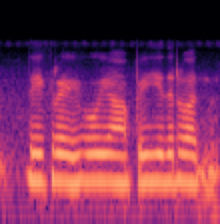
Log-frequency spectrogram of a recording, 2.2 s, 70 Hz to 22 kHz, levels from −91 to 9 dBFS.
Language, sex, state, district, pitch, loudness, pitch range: Hindi, female, Haryana, Jhajjar, 215 Hz, -13 LUFS, 205-215 Hz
